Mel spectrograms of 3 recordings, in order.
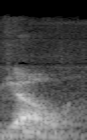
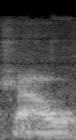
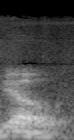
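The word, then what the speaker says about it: Chou: The most books about China continue to use this spelling, where CH is pronounced J. So that's pronounced Joe, not Chow or Cho, but Joe.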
